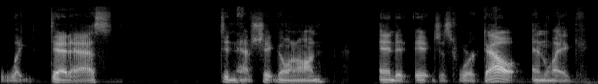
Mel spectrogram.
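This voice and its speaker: A man guest on a podcast, an ASMR roleplay creator, talking candidly in a rambling, filler-heavy way that swings from lively bursts to low mutters. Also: slow, vocal fry, husky, dry recording, studio quality. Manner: swings between animated highs and low mutters. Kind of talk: casual interview chat.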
